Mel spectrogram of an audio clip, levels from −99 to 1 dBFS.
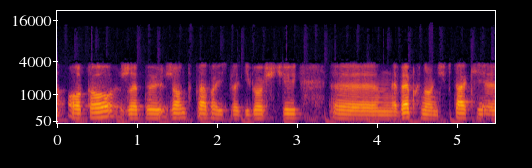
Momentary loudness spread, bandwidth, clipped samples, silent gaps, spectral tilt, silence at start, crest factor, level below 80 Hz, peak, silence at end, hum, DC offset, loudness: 10 LU; 7 kHz; under 0.1%; none; -7 dB/octave; 0 s; 22 dB; -60 dBFS; -4 dBFS; 0 s; none; under 0.1%; -26 LUFS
